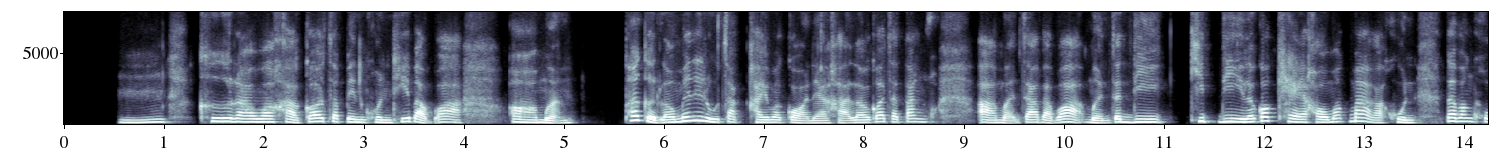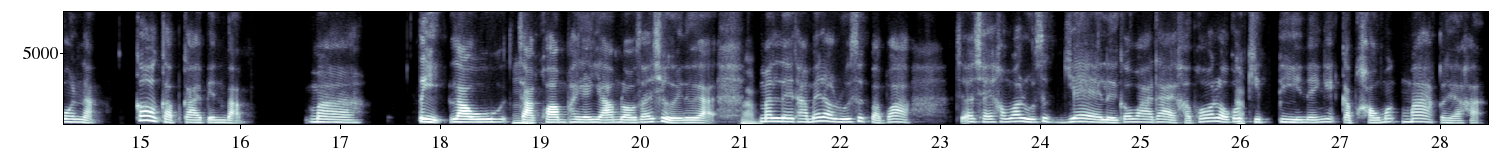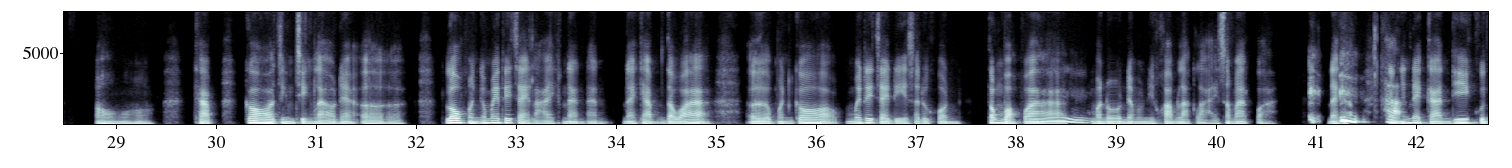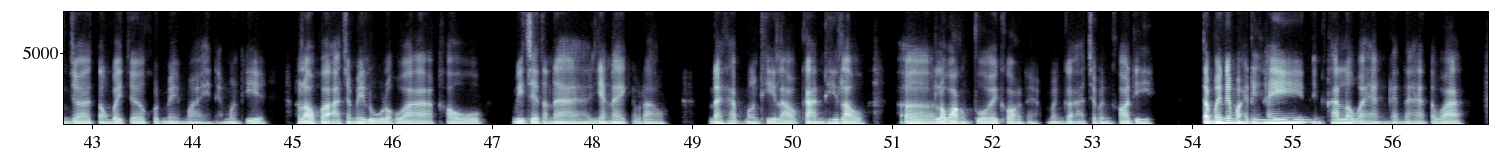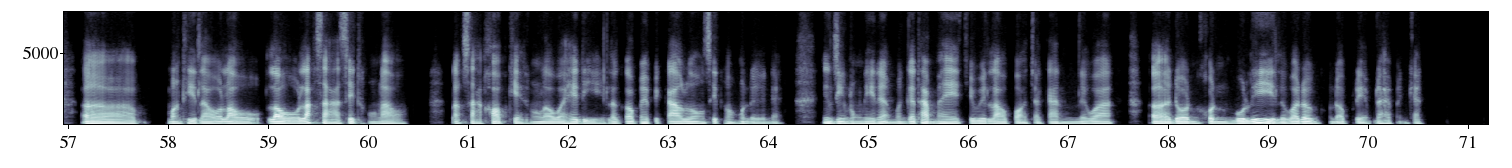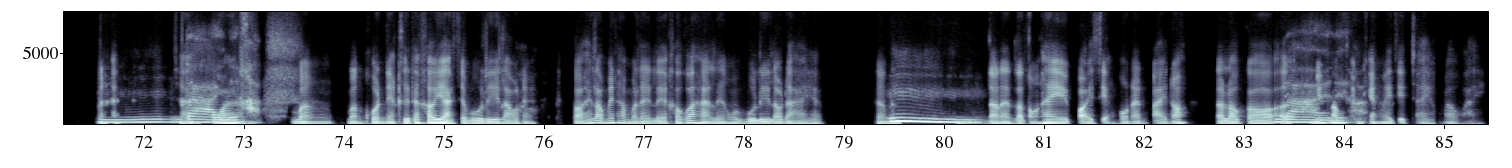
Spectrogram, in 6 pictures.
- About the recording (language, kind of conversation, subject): Thai, advice, จะจัดการความวิตกกังวลหลังได้รับคำติชมอย่างไรดี?
- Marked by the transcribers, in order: other background noise; tapping; throat clearing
